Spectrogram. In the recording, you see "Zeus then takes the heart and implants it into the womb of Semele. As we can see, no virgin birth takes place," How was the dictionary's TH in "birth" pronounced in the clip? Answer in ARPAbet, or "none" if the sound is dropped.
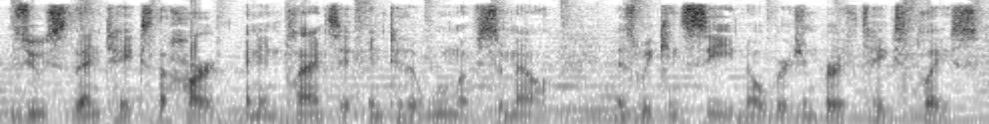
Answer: TH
